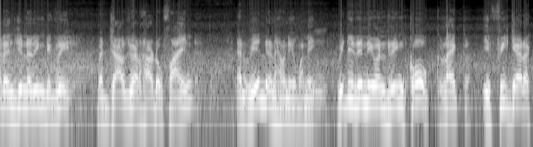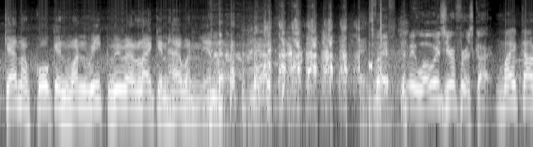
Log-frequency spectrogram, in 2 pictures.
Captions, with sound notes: (they laugh) - Tell me, what was your first car?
